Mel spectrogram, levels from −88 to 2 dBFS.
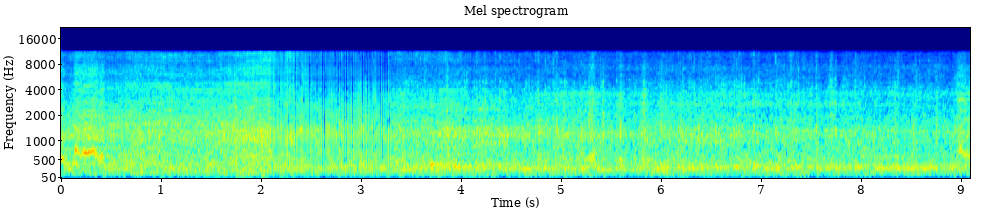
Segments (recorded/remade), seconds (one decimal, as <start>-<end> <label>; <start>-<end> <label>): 0.0-2.1 recorded; 2.1-3.3 remade; 3.3-9.1 recorded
